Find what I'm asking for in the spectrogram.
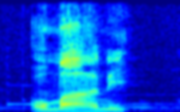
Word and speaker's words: O'Mahony: Paul, Paul, I'm going to read it non-phonetically. Paul O'Mahony. I know it's Paul. He says it's pronounced different. Omani. Omani. Yeah, it sounds like money.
